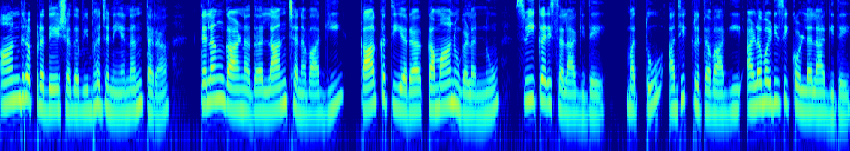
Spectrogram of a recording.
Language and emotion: Kannada, neutral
